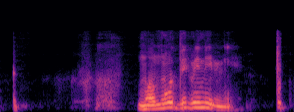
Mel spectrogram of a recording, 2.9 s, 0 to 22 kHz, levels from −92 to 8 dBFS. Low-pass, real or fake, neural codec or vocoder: 7.2 kHz; fake; codec, 24 kHz, 1.5 kbps, HILCodec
